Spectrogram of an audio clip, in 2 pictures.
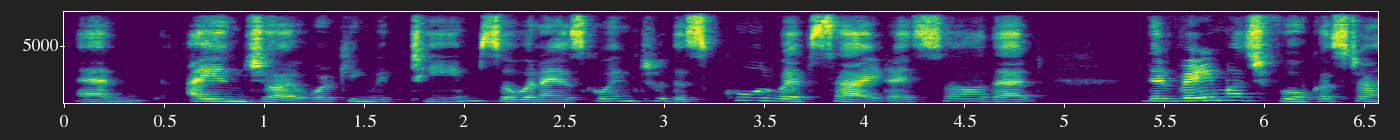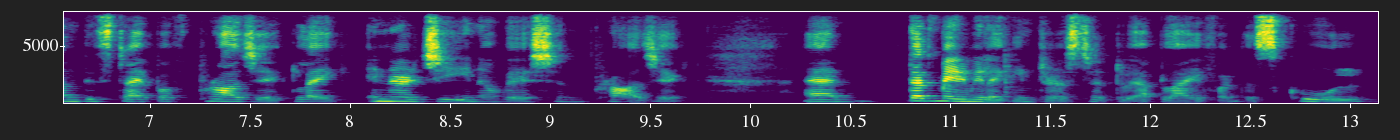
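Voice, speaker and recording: A young woman from Bangladesh, a guest in an interview, talking casually with many fillers and soft laughs. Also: on the low side, normal speed. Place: campus studio.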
